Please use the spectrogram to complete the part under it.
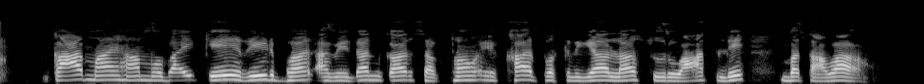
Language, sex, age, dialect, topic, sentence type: Chhattisgarhi, female, 18-24, Central, banking, question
